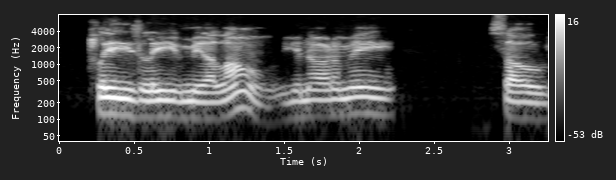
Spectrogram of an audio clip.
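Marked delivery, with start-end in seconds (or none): 0.2-1.5 put-on begging, pleading tone. Retelling how they asked someone to stop: imitating own begging plea. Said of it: "begging and pleading".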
